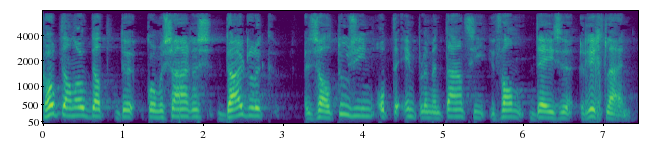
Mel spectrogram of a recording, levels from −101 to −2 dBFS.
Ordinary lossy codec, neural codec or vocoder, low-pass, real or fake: none; none; 7.2 kHz; real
